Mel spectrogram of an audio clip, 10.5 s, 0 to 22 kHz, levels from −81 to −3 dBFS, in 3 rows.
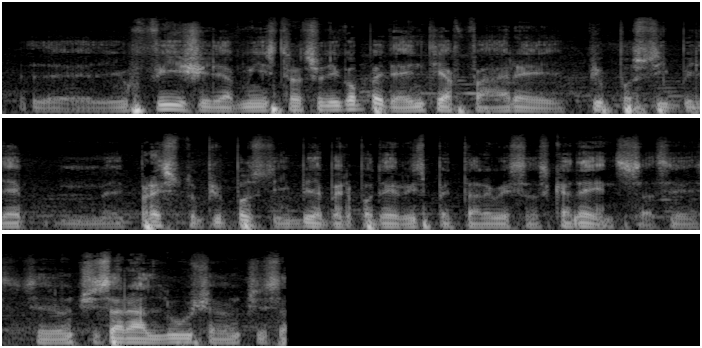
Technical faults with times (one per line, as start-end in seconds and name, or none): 8.40-10.47 audio dropout to silence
